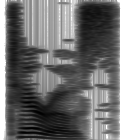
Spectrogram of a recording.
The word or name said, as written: tarots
